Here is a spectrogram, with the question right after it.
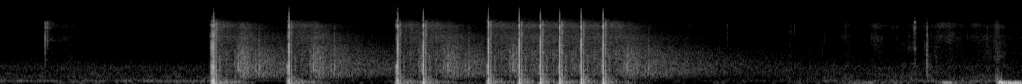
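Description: Sharp, loud .22 gunshots ring out outdoors, first a few spaced shots, then a quick series of about eight cracks in rapid succession, each followed by a short echo.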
